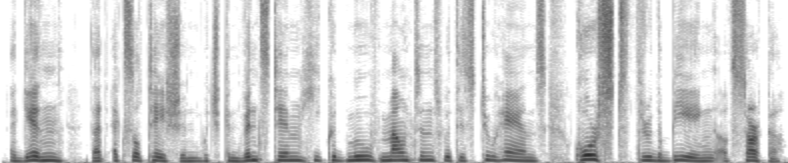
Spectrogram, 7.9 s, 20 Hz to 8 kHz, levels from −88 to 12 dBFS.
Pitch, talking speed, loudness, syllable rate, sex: 160 Hz, 150 wpm, -21 LUFS, 4.1 syllables/s, male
